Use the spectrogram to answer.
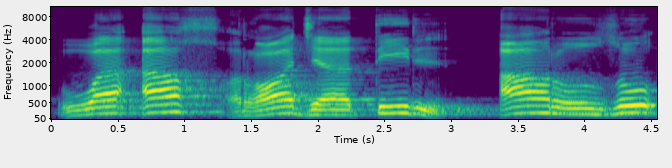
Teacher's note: ارض میں را ضاد کو پر ادا کرنا ہے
